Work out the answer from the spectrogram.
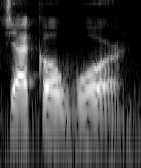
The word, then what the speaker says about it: Giacobar: It's pronounced Jacko War. Jacko War? Jacko War. Okay.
